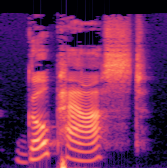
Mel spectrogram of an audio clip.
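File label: "Go past", English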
